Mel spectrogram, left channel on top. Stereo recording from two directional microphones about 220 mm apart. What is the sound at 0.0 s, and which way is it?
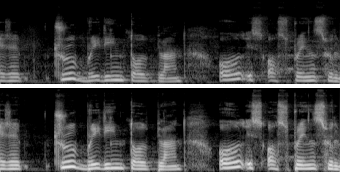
Speech, 35° right (ahead or behind).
